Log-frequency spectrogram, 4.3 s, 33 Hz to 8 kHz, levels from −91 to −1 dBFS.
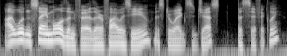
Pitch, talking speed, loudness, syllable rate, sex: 120 Hz, 195 wpm, -18 LUFS, 5.2 syllables/s, male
